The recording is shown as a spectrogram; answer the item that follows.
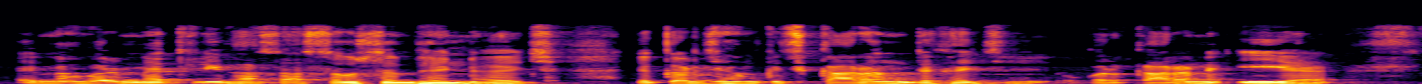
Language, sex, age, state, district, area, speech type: Maithili, male, 30-45, Bihar, Samastipur, urban, spontaneous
